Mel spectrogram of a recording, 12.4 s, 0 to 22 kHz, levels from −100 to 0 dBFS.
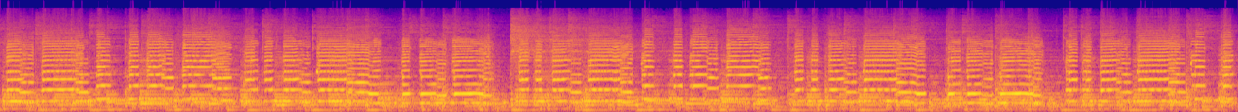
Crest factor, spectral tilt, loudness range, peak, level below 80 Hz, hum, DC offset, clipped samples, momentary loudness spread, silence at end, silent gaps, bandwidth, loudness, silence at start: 10 dB; -3.5 dB/octave; 1 LU; 0 dBFS; -44 dBFS; none; 0.2%; under 0.1%; 3 LU; 0 s; none; 16.5 kHz; -10 LUFS; 0 s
